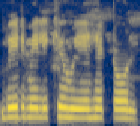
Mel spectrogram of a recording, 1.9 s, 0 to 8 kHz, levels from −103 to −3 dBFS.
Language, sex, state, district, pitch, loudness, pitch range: Hindi, female, Bihar, Kishanganj, 220 Hz, -15 LUFS, 210-230 Hz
